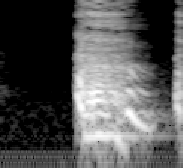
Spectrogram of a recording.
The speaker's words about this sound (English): I'm going to cough.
